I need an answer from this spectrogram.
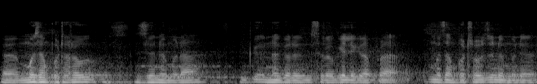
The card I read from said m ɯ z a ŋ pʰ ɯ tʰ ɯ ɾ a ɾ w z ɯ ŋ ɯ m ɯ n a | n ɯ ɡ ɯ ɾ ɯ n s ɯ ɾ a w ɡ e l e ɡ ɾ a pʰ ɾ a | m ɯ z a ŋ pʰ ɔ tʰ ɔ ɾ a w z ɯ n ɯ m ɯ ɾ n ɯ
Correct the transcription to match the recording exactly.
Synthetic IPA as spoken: m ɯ z a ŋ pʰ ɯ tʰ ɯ ɾ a w z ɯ n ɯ m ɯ n a | n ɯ ɡ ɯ ɾ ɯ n s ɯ ɾ a w ɡ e l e ɡ ɾ a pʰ ɾ a | m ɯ z a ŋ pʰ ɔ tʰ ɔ ɾ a w z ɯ n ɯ m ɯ n ɯ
